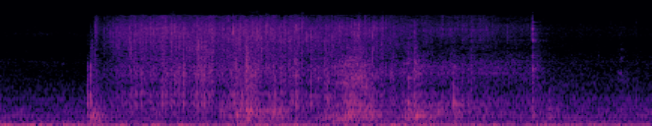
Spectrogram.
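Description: Butter sizzling as a buttered sandwich goes into a preheated Red Copper Flipwich stovetop sandwich pan. The sizzle starts about half a second in and thins out near the end, with a single light click shortly before the end.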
